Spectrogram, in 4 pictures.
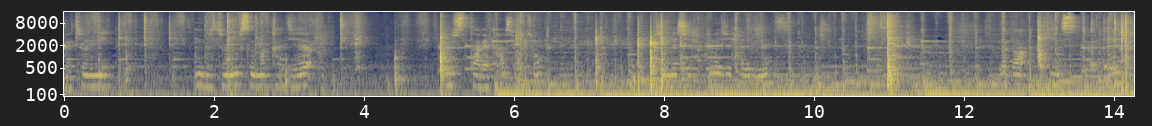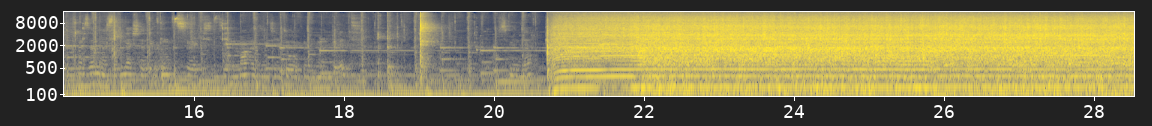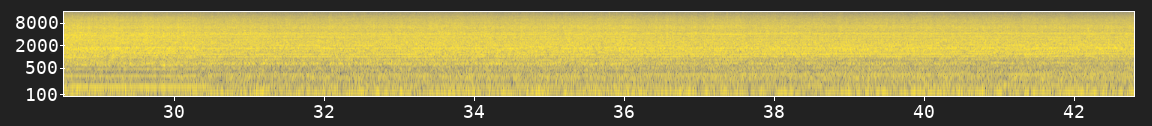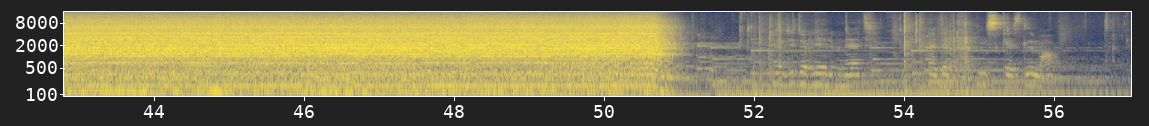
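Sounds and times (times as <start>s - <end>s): blender motor whirring: 20.7s - 51.1s.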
